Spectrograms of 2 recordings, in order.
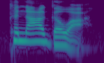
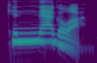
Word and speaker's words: Kanagawa: And Hiro Kanagawa. Man, I butchered that. Hiro Kanagawa as the pet shop owner.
